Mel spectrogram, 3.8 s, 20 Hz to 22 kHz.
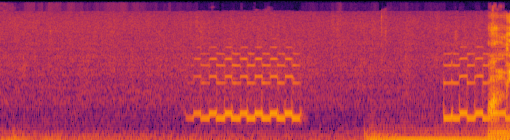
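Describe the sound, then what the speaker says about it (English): Telephone ringing inside a residence at night in 1996, two warbling electronic ring bursts, close and clear, over a low music bed. "the phone inside the residence of Asia's richest man, Li Ka-shing, began to ring."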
